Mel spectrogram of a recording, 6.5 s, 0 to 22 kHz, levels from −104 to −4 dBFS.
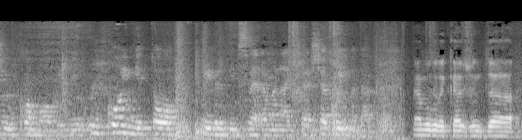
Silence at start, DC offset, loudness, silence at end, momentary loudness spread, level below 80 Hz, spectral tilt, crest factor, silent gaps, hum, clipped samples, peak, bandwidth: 0 s; under 0.1%; -20 LUFS; 0 s; 8 LU; -38 dBFS; -6 dB/octave; 16 dB; none; none; under 0.1%; -4 dBFS; 11.5 kHz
